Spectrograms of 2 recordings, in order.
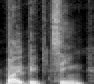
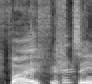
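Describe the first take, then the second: First: The first word starts with a P sound. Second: The first word starts with an F sound.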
